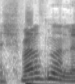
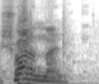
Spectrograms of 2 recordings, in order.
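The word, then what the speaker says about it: Schwartzman: A Schwarzman le, has dicho de cuatro o maneras diferentes. ¿Cómo querés decirle? Porque a mí no me gusta esa pronunciación forzada que tenés vos. Pero sí si es Schwarz. Sí, pero estamos en Uruguay. Camiseta celeste, short negro, medias negras, Felipe. Bueno, Schwarzman. – Y ponele una U entonces.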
